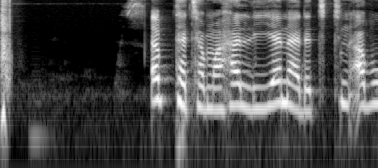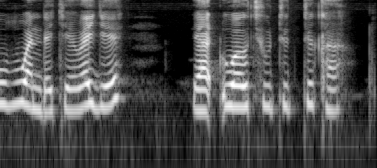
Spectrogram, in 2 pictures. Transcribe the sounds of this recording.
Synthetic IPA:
sʼɐ˦b̚tɐ˨t͡ʃa˨mɐ˨ɦa˦lːiː˦jɐ˦naː˨da˨t͡ʃɪ̥˦kʲɪ˦ŋʔa˨buː˦bʊ˦wɐ˨nda˨kʲeː˨ɽɐ˦ɡʲeː˨ | jaː˨ɗʊ˦wɐ˦rt͡ʃuː˦tʊ˦tːʊ˦kaː˨

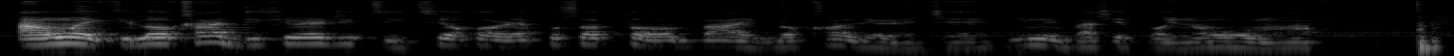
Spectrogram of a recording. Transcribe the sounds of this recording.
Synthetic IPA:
a˨w̃ɔ̃˧e˨ki˨lɔ˧kʰa˦di˧˦ki˦ɾɛ˦di˦ti˨ti˨˦ɔ˧kɔ˧ɾɛ˨˦ko˦sɔ˦tɔ˦˨ɔ˧ba˧i˨ɡ͡bɔ˨˧˦kʰã˦le˨ɾɛ˨d͡ʒɛ˨˦nĩ˦nũ˦i˨ba˨˦ʃe˧k͡pɔ˨i˨nã˨˦wo˦˨m̃ɔ̃˧

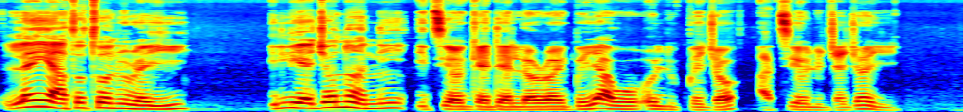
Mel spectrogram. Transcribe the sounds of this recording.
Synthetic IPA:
lɛ˦j̃ĩ˦a˧to˦to˦nũ˦ɾɛ˧˨jiː˨˦ | i˧li˦ɛ˧d͡ʒɔ˦nãː˦˨nĩ˦i˦˨ti˧˦ɔ˧ɡɛ˨dɛ˨lɔ˨ɾɔ˨˧i˨ɡ͡be˨˦ja˦˨wo˧˦o˧lu˨k͡pe˨d͡ʒɔ˨˦a˦˨ti˧o˧lu˨d͡ʒɛ˨˦d͡ʒɔ˦˨ji˨˦

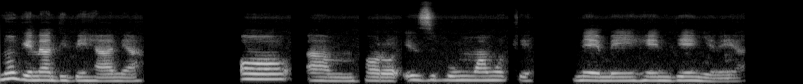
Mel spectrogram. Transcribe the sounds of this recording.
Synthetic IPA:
no˦ɡe˨na˦dɪ˨bi˦ɦa˦a˦nja˦ | ɔ˦a˨m̩˨hɔ˨ɾɔ˨ʔe˦zi˦ɡ͡bu˦ŋʷa˦ŋʷo˦ke˨ | ne˨me˦i˦ɦe˦n̩˦dɪ˦e˦ɲe˨ɾe˨ja˦

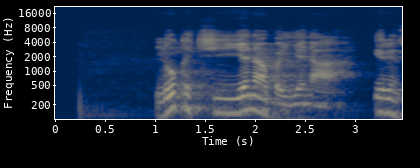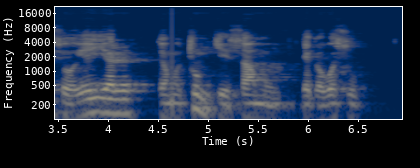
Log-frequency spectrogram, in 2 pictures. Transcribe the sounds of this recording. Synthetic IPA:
loː˦kɐ˨t͡ʃiː˦jɐ˦naː˨bɐ˨jːɐ˦naː˨ʔɪ˦ɽɪ˨nsoː˨jɐ˦jːɐ˨rd̥a˨mʊ˨tʊ˦mkʲeː˨saː˦muː˨dɐ˨ɡa˨wɐ˦su˦ʔ

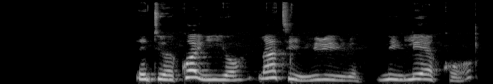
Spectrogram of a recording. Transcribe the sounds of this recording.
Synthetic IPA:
e˨tu˨e˨kɔ˦i˨˦jɔ˧la˦tɪ˨wi˨˦ɾi˦˨ɾe˨ni˦li˦e˦kʰɔ˨˦

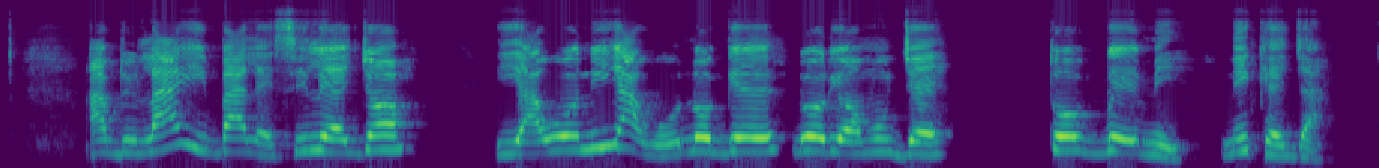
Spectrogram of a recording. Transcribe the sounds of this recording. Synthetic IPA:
a˨bdu˨la˨˦ji˦˨ba˧lɛ˨si˨˦le˦ɛ˧d͡ʒɔ˦ | i˨ja˨wo˦nĩ˦ja˦˨wo˨˦lo˦ɡe˦lo˦ɾi˦ɔ˧mũ˦d͡ʒɛ˧ | to˦ɡ͡be˦˧mĩ˨ | nĩ˦kɛ˨d͡ʒa̰˨

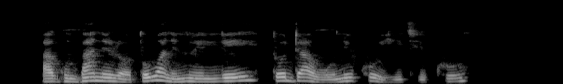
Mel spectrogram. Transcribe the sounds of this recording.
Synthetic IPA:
a˨ɡũ˨ba˨˦nĩ˧ɾɔ˨to˨˦wa˦˨nĩ˨˦nũ˦i˧le˦to˦da˦˨wo˨˦nĩ˦kʰo˦˨ji˨˦tʰi˧kʰu˦

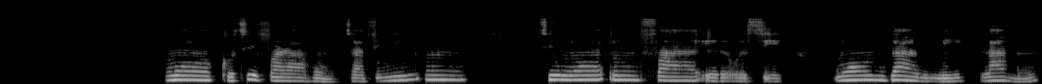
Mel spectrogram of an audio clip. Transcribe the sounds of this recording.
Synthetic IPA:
w̃ɔ̃˧ko˨ti˦˨fa˧ɾa˧˨ɦɔ̃˨ta˨bi˨˦ɔ̃˦ | ti˦w̃ɔ̃˦n̩˦fa˧ḛ˨ɾɛ˨wḛ˨si˨ | w̃ɔ̃˦nn̩˦da˦˨mĩ˨˧˦la˦mũ˨˦

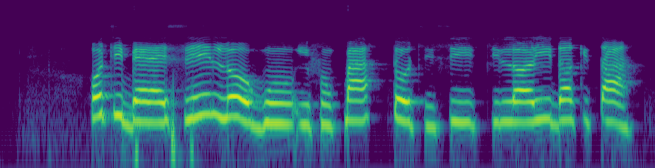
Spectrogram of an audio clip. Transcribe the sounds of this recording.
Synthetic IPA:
o˧ti˧bɛ˨ɾɛ˨sĩ˨˦lo˦o˨ɡũ˧i˨fũ˨k͡pa˦to˦˨ti˨si˦ti˧lɔ˧ɾi˦dɔ˦ki˦ta˦˨

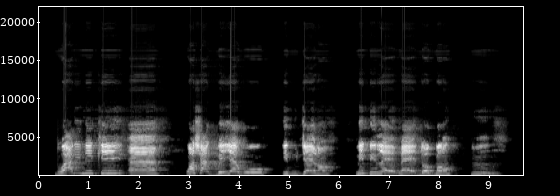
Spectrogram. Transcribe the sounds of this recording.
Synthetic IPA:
bu˨a˨˦ɾi˦nĩ˦ki˦ɛ˦ | w̃ɔ̃˦ʃa˦˨ɡ͡be˨˦jɛ˦˨wo˨˦ | i˧bu˨d͡ʒɛ˧ɾ̃ã˧ | nĩ˦k͡pi˨˦lɛ˦˨mɛ̃˦˨dɔ˧ɡ͡bɔ̃˧˦˨

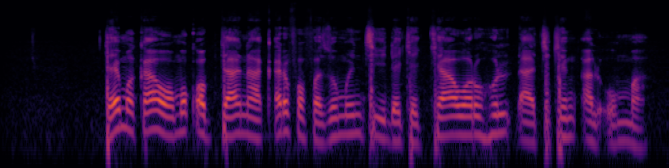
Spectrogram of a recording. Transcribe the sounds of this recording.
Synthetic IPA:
ta˦jmɐ˨kaː˦wa˨mɐ˦kʷʼɔ˨b̚taː˦naː˨kʼɐ˦rɸɐ˨ɸa˨zʊ˦mʊ˦nt͡ʃiː˨da˨kʲɛ˨kʲːaː˦wɐ˦rɦʊ˦lɗaː˨t͡ʃɪ˦kʲɪ˦ŋʔa̰˨lʔʊ̰˦mːaː˨

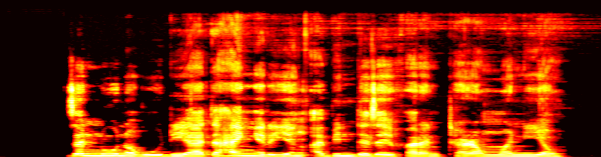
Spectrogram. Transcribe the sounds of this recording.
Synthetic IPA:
zɐ˦˨nːuː˦na˨ɡʷoː˨dɪ˦jaː˦ta˦ɦa˦ɲjɐ˨rjɪ˦˨ŋʔa˨bɪ˦nda˨za˦˨jɸɐ˦ɾɐ˨ntʰɐ˦ɽɐ˦˨ŋwɐ˦ni˦ja˦˨w

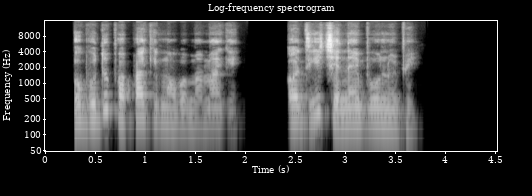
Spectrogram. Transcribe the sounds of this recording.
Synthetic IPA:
o˨bo˨do˦pa˨pa˦ɡɪ˦m˨ɔ˨bʊ˨ma˨ma˦ɡɪ˦ | ɔ˦dɪ˨˦i˦t͡ʃe˨ne˦bu˦nu˨bi˨

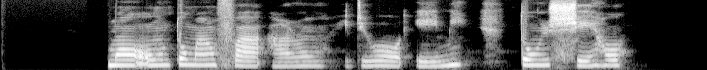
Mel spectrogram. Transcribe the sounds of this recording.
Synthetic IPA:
mɔ̃˧o˧hũ˧to˦mãː˦n̩˦fa˧a˨ɾ̃ũ˧i˨di˨˦wɔ˦˧e˨mĩ˦ | to˦n̩˦ʃe˧˦ɦɔ˦

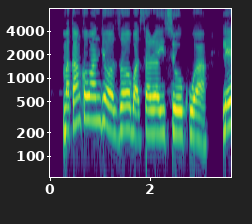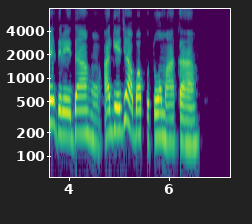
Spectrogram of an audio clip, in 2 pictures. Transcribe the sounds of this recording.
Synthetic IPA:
ma˨ka˨ŋ̩˦kɔ˦wa˦n̩˦dɪ˦ɔ˨zɔ˦ɡ͡ba˨sa˦ɾa˦i˦si˦o˦kʷu˦a˨ | le˦de˨ɾe˨da˦a˦ɦʊ˨a˨ɡe˨d͡ʒe˦a˨ɡ͡ba˦pʊ˨tʊ˦ma˨a˦ka˦a˦ɦʊ˨

